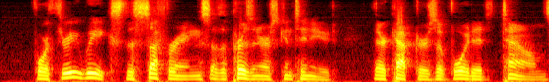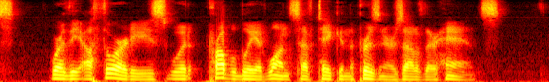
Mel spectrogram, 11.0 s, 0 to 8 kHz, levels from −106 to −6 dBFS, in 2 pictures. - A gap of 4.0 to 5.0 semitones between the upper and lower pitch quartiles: No, average, 3.1 semitones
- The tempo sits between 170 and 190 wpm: No, average, 155 wpm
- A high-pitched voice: No, low, 120 Hz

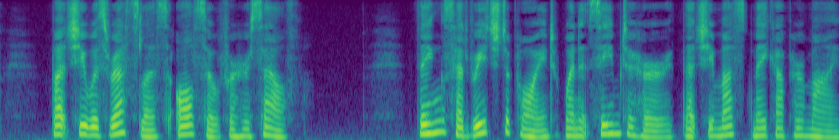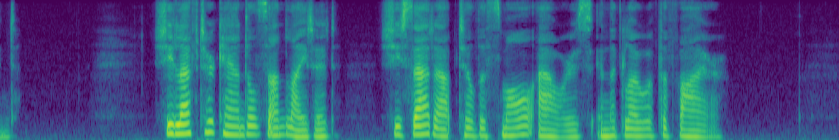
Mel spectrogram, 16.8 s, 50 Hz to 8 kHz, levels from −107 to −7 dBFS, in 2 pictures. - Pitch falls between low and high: Yes, medium, 155 Hz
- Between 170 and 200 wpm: No, average, 150 wpm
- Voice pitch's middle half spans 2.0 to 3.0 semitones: No, average, 4.2 semitones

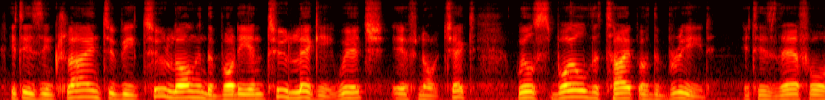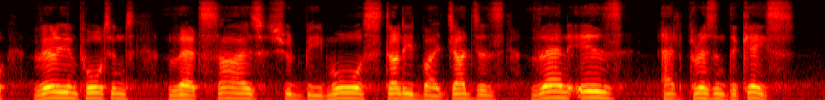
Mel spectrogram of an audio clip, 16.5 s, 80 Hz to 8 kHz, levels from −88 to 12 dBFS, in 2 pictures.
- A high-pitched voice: No, medium, 145 Hz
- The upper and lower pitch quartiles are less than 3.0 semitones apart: No, average, 3.8 semitones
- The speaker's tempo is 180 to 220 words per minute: No, average, 155 wpm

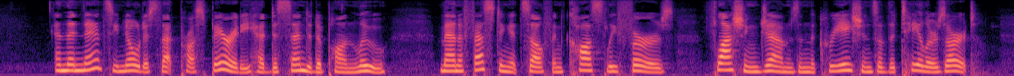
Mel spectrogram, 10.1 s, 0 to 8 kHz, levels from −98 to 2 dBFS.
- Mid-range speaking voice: No, high, 200 Hz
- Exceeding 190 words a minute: No, slow, 135 wpm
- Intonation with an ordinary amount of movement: Yes, average, 4.3 semitones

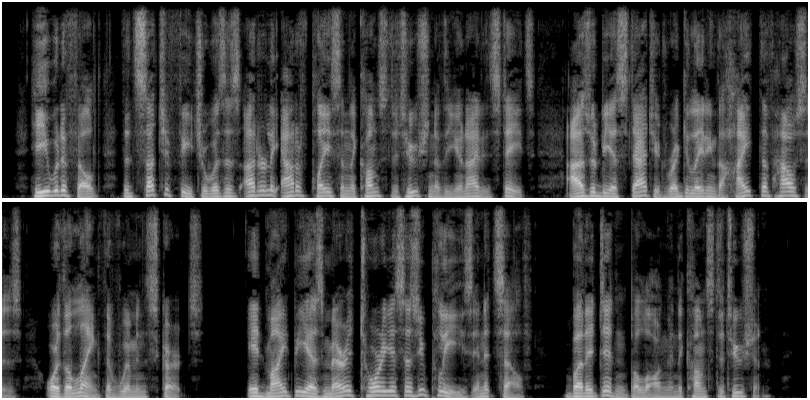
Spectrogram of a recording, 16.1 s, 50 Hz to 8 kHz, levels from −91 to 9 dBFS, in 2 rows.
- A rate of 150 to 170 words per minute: No, average, 200 wpm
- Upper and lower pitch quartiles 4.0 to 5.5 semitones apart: Yes, average, 5.2 semitones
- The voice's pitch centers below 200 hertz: Yes, low, 135 Hz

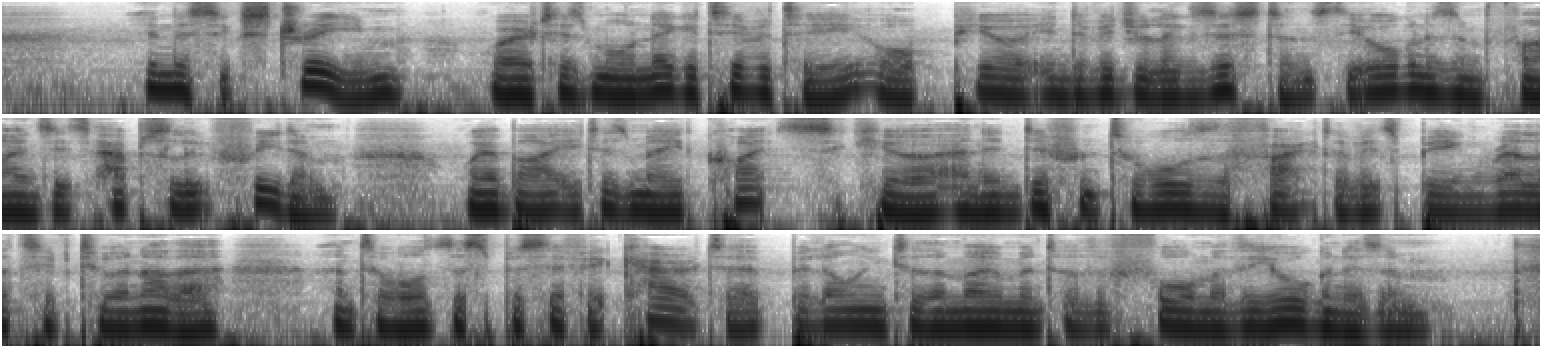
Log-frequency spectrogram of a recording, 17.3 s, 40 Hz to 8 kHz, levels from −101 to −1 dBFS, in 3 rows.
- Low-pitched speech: Yes, low, 105 Hz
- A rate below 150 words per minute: No, average, 185 wpm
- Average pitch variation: No, narrow, 2.2 semitones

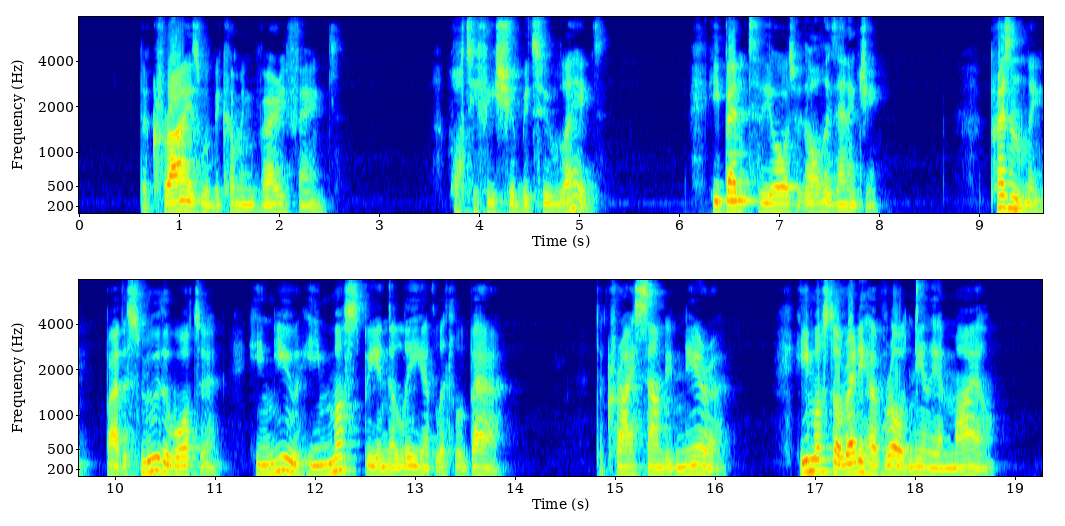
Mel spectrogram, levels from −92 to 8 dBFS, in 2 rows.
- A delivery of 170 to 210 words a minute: No, average, 155 wpm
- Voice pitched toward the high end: No, low, 125 Hz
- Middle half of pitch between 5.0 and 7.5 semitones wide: No, average, 3.2 semitones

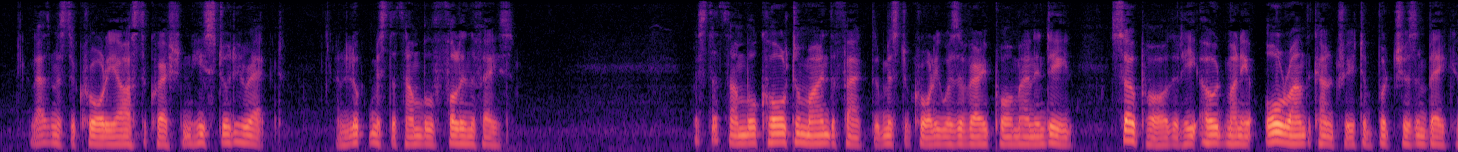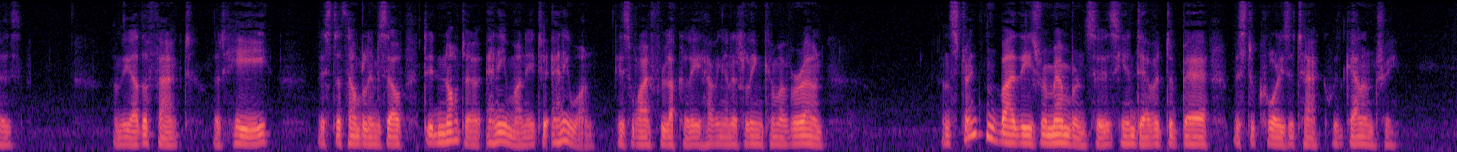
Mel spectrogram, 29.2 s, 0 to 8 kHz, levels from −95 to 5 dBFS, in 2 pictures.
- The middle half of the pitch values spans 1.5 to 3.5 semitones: Yes, average, 2.7 semitones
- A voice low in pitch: Yes, low, 110 Hz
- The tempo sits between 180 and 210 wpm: Yes, average, 185 wpm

